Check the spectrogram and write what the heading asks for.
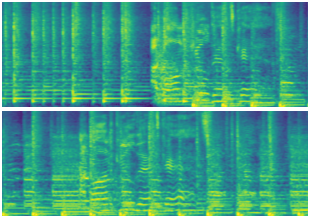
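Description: Live blues band playing an instrumental passage with drum kit (snare and rimshots), upright bass, electric guitar and keyboard. For the first two seconds the bass drops out, leaving a held note over ticking drums, then the full band comes back in about two seconds in.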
